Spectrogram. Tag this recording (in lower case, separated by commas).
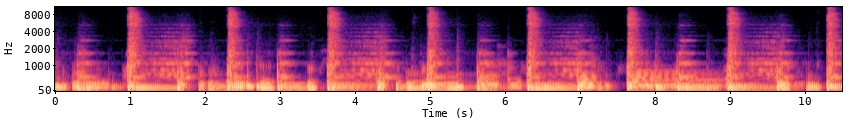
musical instrument, music, plucked string instrument, bass guitar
